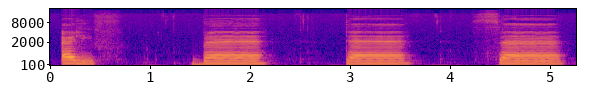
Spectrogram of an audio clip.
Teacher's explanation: اس میں ہم نے امالہ نہیں کرنا، ہم نے زبان کا درمیانی حصہ نہیں اٹھانا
